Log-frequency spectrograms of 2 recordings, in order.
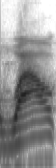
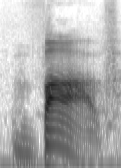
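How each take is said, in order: First: The name begins and ends with a W-like sound. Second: The name begins and ends with a V sound. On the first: This is the classical pronunciation. "the wow can also be called Vav" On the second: This is the modern pronunciation. "put a V on each end of it. That's modern Hebrew pronunciation"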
